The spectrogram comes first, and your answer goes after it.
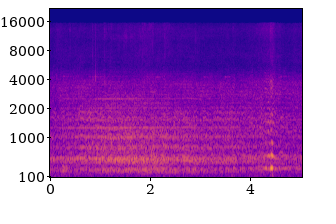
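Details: Honey bees droning during honey harvesting, a steady low buzzing hum with layered tones throughout, and a brief sharp knock near the end.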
